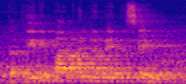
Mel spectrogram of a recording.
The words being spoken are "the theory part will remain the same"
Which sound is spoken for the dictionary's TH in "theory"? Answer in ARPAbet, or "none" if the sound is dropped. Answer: T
